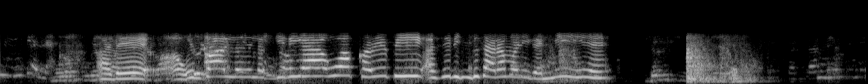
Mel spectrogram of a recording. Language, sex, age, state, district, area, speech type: Dogri, female, 18-30, Jammu and Kashmir, Udhampur, rural, conversation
